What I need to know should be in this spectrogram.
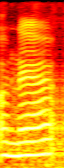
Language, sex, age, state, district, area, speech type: Gujarati, female, 18-30, Gujarat, Surat, urban, spontaneous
